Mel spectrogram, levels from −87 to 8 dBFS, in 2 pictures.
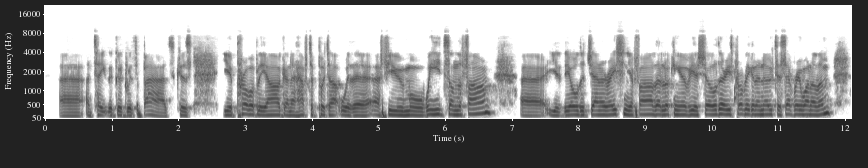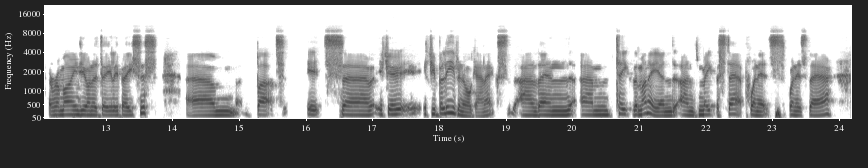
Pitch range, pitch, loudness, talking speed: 140-160 Hz, 150 Hz, -21 LUFS, 200 wpm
